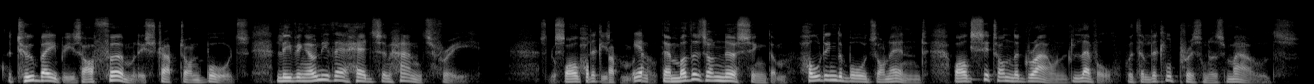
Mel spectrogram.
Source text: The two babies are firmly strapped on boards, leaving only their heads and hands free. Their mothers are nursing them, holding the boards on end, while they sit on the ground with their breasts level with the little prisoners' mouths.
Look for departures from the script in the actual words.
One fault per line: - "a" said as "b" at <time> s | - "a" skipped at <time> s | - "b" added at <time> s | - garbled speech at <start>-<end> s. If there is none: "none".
- garbled speech at 5.4-6.6 s
- "they" skipped at 9.7 s
- "with their breasts" skipped at 10.7 s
